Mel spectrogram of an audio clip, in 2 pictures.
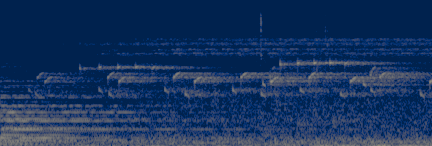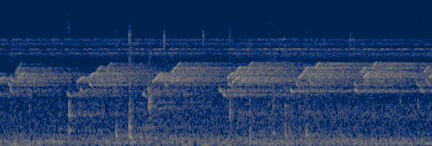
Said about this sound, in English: in the field recording, I think there are birds, but the way the birds sound, it reminds people of the coqui, which is a frog that's unique to Puerto Rico. So you can decide for yourself, are there coquis in there or are there not?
